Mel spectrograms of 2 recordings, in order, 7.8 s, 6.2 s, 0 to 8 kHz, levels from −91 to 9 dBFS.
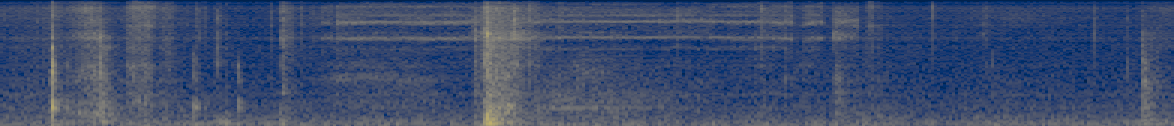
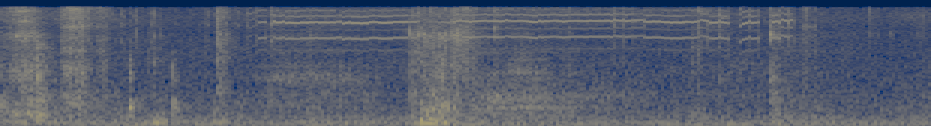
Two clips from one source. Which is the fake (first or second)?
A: first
